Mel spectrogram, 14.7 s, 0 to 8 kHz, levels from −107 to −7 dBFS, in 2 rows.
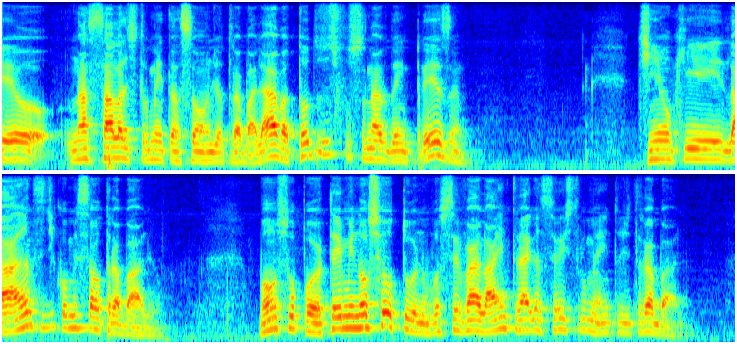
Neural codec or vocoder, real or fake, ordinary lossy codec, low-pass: none; real; none; none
